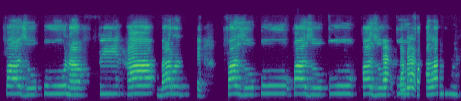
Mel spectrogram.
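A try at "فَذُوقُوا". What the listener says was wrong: Karena zu-nya Ibu belum pas itu, dari fa ke zu belum pas. Fazuku. Fazuku.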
